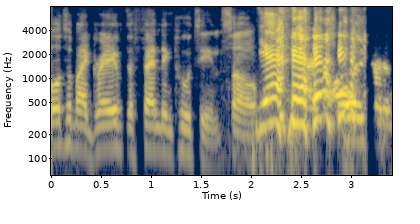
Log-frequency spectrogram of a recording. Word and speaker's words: poutine: Yeah, poutine.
